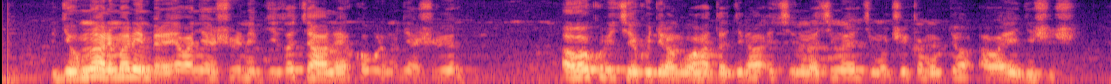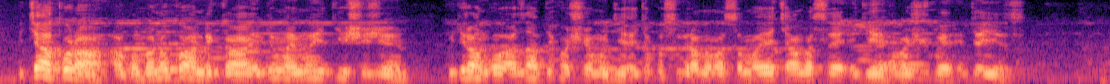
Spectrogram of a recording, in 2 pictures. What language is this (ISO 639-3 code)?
kin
